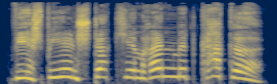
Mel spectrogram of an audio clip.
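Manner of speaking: put-on high, gleeful girl's cry; excited shout. A narrator's reading. Millie telling everyone the poo race plan, high excited cry. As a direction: announce the game with glee. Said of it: "rief sie".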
